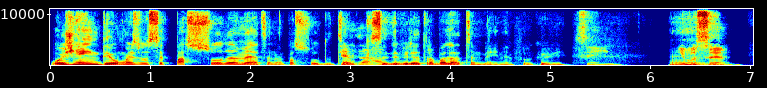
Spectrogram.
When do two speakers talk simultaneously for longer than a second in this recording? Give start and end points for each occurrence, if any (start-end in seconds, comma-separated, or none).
none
